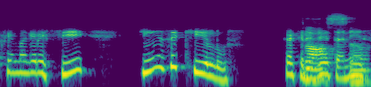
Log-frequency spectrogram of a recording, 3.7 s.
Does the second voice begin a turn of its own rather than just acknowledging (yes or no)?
yes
